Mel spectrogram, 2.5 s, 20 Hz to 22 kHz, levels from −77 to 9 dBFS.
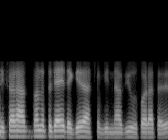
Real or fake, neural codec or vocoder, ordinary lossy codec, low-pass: fake; codec, 24 kHz, 0.9 kbps, WavTokenizer, large speech release; none; 3.6 kHz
